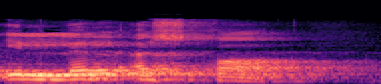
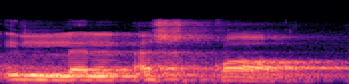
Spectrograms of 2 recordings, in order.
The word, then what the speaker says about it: إلا الأشقى: അതുപോലെ ഇല്ലൽ അഷ്ഖാ, ഇല്ലൽ അഷ്ഖാ എന്ന് പറയുമ്പോൾ പ്രധാനമായിട്ടും ശ്രദ്ധിക്കേണ്ടത് ഇല്ലൽ അഷ്ഖാ, ലഷ്ഖ ആവുന്നതാണ്. ലാമിനെ കൊണ്ടല്ല പറയേണ്ടത്, ഹംസയുടെ ഉച്ചാരണം. ആ ഒരു ശബ്ദം നഷ്ടപ്പെടാൻ പാടില്ല. ഇല്ലൽ അഷ്ഖാ അങ്ങനെ തന്നെ പറയണം.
